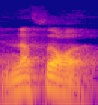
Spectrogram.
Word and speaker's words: नफ़ा: सही इसका उच्चारण वैसे नफ़ा है, नफ़ा अरबी का है, अरबी का है, नफ़ा, नफ़ा, देखिए नफ़ा, इस तरह से बोलना मुश्किल है शायद सबके लिए, तो नफ़ा कह दीजिए चलेगा।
